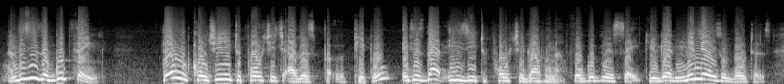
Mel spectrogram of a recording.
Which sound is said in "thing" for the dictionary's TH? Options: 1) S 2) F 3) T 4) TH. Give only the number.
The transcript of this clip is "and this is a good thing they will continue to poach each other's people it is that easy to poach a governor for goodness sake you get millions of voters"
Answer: 4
